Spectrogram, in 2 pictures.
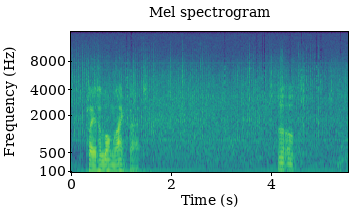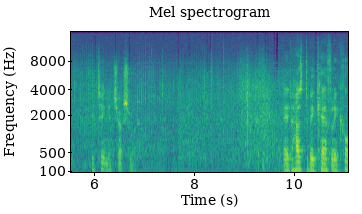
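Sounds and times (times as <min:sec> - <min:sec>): low hum: 0:00.0 - 0:11.0
steady hiss: 0:00.0 - 0:11.0.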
